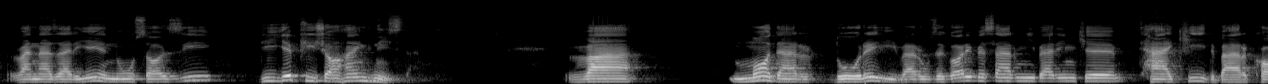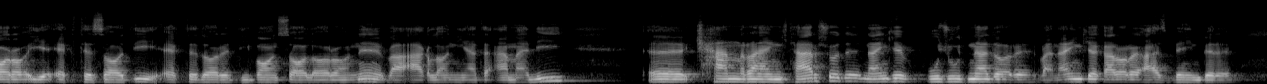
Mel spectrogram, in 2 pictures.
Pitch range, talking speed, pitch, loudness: 115-150 Hz, 95 wpm, 125 Hz, -23 LUFS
